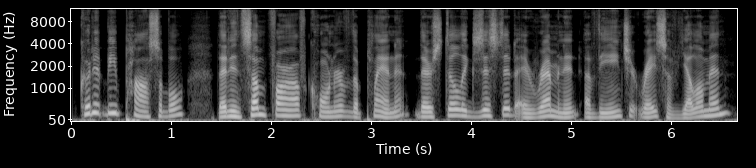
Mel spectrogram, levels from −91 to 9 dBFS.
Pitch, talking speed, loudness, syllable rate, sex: 160 Hz, 225 wpm, -21 LUFS, 5.7 syllables/s, male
